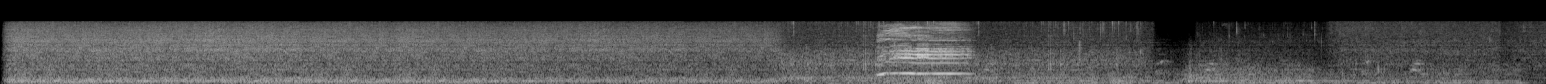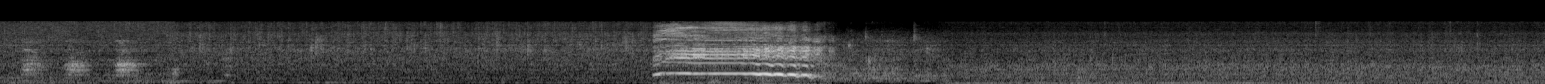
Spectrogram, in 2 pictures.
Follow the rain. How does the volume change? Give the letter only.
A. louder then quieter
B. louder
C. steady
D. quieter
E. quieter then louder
D.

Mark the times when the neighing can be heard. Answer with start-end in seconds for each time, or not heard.
8.8-9.8, 21.9-23.8.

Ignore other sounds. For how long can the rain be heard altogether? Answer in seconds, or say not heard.
31 s.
